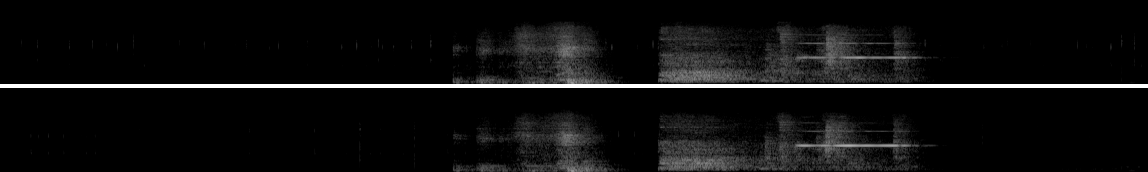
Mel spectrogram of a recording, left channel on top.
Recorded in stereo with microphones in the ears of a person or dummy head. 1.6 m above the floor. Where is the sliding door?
40° right (ahead or behind), 1.7 m.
